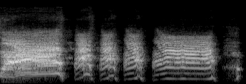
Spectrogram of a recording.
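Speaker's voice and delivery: high, loud shrieking laugh; screaming laugh. Pretend. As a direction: cackle while screaming. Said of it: "try to scream as loud as I can".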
